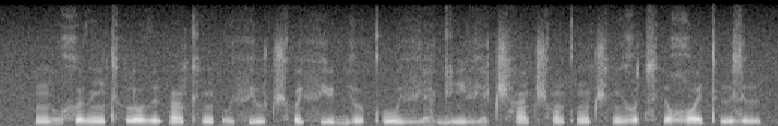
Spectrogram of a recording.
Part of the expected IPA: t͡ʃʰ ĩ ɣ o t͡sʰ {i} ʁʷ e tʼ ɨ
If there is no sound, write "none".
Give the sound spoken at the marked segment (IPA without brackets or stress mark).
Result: i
